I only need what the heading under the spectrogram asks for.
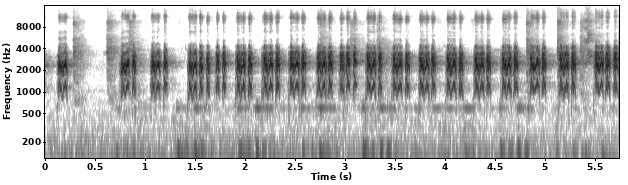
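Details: Long ngekek chattering from a vigorously singing yellow-vented bulbul, a lure to make other bulbuls answer: a steady stream of rasping, evenly spaced notes, roughly four per second, after a short hesitant start.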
